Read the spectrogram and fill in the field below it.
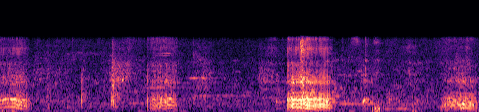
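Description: Irregular snoring and snorting sounds, roughly every few seconds, with some background music. Snoring.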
